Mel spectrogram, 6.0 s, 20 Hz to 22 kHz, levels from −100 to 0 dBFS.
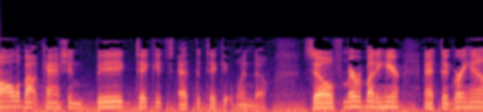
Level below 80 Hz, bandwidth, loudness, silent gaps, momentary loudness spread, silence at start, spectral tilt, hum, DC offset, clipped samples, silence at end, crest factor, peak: -34 dBFS; 6.4 kHz; -20 LUFS; none; 12 LU; 0 s; -8 dB/octave; none; 1%; under 0.1%; 0 s; 16 dB; -2 dBFS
